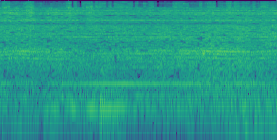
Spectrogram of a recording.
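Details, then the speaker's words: Vax Air Stretch bagless upright corded vacuum, after servicing, head on maximum suction: steady motor roar with a thin constant whine, no grinding or rattling; running normally. "yeah, that's fine. Little whiny noise, but nothing. You can ram it into the that works really well. Vax Airs always do work really well, to be fair."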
